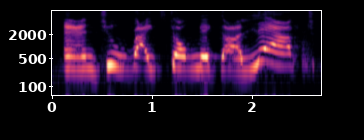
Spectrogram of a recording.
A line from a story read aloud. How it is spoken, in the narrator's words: cried the BFG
